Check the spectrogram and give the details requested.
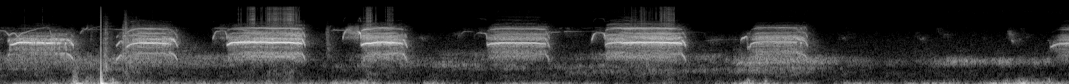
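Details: Common buzzards at a live nest in Tiszalök, Hungary, May 27 at 12:32, while a parent feeds the third chick. Drawn-out, harsh, harmonic mewing calls, each about half a second, repeat at irregular intervals of roughly one to two seconds.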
